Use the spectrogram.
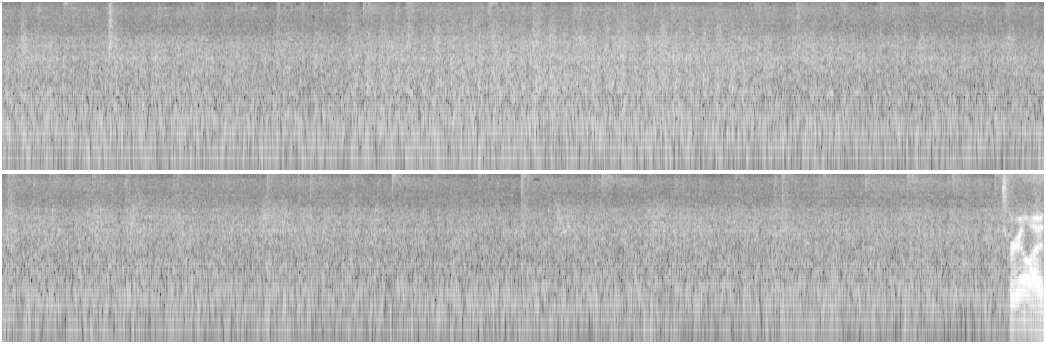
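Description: A train in the railroad video game Railroads rumbles with a steady rolling drone and a rhythmic clickety-clack of wheels, continuous and moderately faint.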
